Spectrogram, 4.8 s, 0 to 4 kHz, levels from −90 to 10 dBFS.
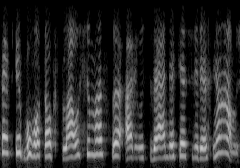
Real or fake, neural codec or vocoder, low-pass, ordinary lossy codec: fake; codec, 16 kHz, 2 kbps, X-Codec, WavLM features, trained on Multilingual LibriSpeech; 3.6 kHz; Opus, 32 kbps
